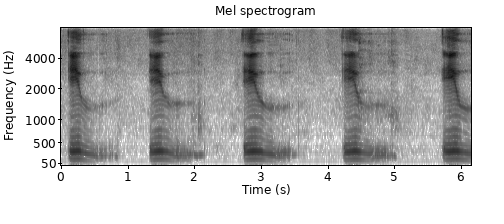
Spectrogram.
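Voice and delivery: "idh" with a held, voiced dhal; "idh" repeated singly, with pauses; drilled "idh". Shown as a demonstration. Teacher shows alif zer dhal jazm, drilling "idh". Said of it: "আলিফের জের জালের জজম".

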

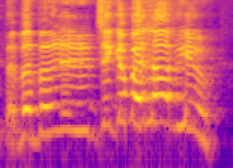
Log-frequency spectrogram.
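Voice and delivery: high, stammered mock confession; imitating frantic last-ditch plea; Bella desperate. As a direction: blurt it out in hammed-up desperation. Bella desperately stops Jacob.

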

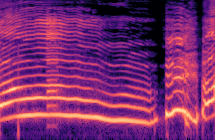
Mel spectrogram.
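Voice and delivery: loud put-on wail of pain; hammed-up pained wail to fool the mother-in-law; fake wailing. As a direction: cry out to fake a headache. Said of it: "அழாத மருமகளே".

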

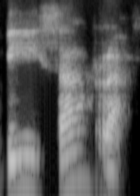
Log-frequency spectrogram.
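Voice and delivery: slow "pizarra" as pi, za, rra; syllable by syllable. Shown as a demonstration. Teacher says it goes by pronunciation, "pizarra" split slowly. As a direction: set the syllables of "pizarra" apart, falling at the end. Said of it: "eso es por pronunciación".

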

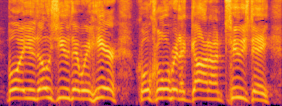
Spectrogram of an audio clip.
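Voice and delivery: ordinary delivery

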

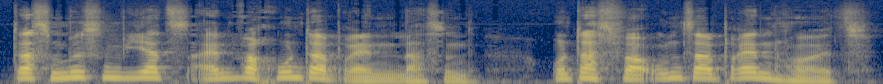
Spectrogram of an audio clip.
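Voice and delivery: put-on high, worried boy's voice. A narrator's reading. Narrator voicing Piggy to the boys, high and worried. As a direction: voice the anxious fat boy.

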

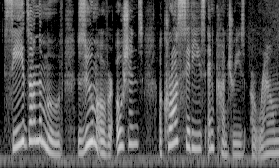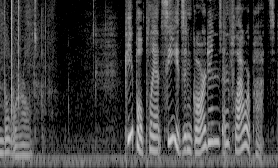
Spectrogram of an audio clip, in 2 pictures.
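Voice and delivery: lively, sing-song picture-book read; bouncy storybook narration with playful sound words; reading to children. Acted. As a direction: read it like bedtime story time for little kids. Reads picture book aloud.

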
